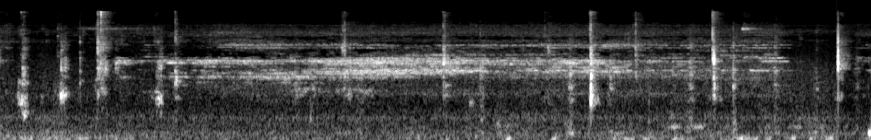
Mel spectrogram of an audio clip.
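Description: Close-miked eating with the mouth: chewing a bite of rice and a raw green bean, with a run of sharp wet lip smacks and mouth clicks. A steady high-pitched hum sits faintly behind it for a few seconds in the middle.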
